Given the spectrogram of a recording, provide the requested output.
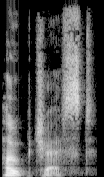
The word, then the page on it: hope chest: British English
